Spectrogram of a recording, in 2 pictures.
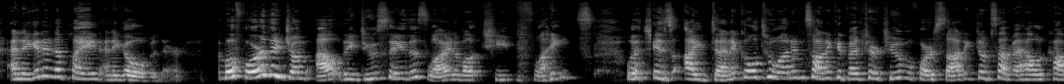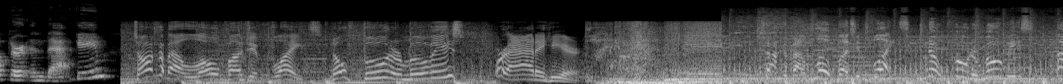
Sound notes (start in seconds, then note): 16.7 air whooshes; 17.5 rotors chopping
